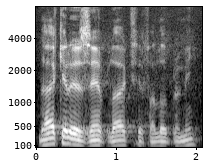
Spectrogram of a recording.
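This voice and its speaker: A man from Brazil with a São Paulo accent, a pastor chatting in a relaxed, teasing way with youths. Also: low voice, fast. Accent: São Paulo Portuguese. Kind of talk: casual church talk. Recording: reverberant church hall.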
